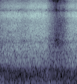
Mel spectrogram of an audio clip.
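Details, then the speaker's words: Combat robot test drive: a steady, unrhythmic hissing scrape while it drives, because the low wedge drags along the floor, low enough to get under floor tape. "You can really hear it scraping on the floor. It's low enough that it's actually like getting under this tape over here."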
